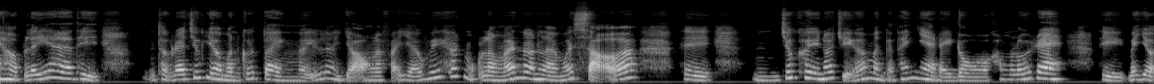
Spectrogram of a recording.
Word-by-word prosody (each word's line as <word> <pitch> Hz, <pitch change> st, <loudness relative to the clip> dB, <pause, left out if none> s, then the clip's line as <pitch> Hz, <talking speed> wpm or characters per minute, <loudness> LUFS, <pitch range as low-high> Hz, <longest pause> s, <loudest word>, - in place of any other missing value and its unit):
hợp 240 Hz, -5 st, +4 dB
lý 220 Hz, +6 st, +1 dB
ha. 295 Hz, -4 st, +2 dB
Thì 200 Hz, -7 st, -1 dB, 0.6 s
thực 225 Hz, -5 st, -2 dB
ra 225 Hz, +1 st, +5 dB
trước 305 Hz, +1 st, -2 dB
giờ 255 Hz, -7 st, +3 dB
mình 195 Hz, -3 st, 0 dB
cứ 260 Hz, -, -4 dB
toàn 195 Hz, -7 st, -1 dB
nghĩ 165 Hz, -3 st, -3 dB
là 270 Hz, +4 st, -4 dB
dọn 200 Hz, -4 st, 0 dB
là 190 Hz, -, -1 dB
phải 195 Hz, -, -5 dB
giải 185 Hz, -2 st, -1 dB
quyết 290 Hz, -, -3 dB
hết 375 Hz, 0 st, -1 dB
một 295 Hz, -, -5 dB
lần 200 Hz, -2 st, +1 dB
á, 240 Hz, +6 st, +4 dB
nên 280 Hz, -3 st, +2 dB
là 200 Hz, -4 st, +2 dB
mới 210 Hz, +7 st, -1 dB
sợ -, -, +4 dB
á, 320 Hz, +1 st, +4 dB, 0.4 s
thì, 200 Hz, -6 st, -2 dB, 0.4 s
ừm, 185 Hz, 0 st, -8 dB
trước 305 Hz, +9 st, 0 dB
khi 290 Hz, -5 st, +2 dB
nói 275 Hz, +3 st, +3 dB
chuyện -, -, -1 dB
á 240 Hz, +5 st, 0 dB
mình 260 Hz, -3 st, -1 dB
cảm -, -, -6 dB
thấy 260 Hz, +5 st, -4 dB
nhà 255 Hz, -8 st, +1 dB
đầy 170 Hz, -1 st, -1 dB
đồ 170 Hz, -1 st, -2 dB
không 230 Hz, 0 st, -8 dB
lối 235 Hz, +4 st, -1 dB
ra, 275 Hz, -3 st, +6 dB, 0.5 s
thì 180 Hz, -6 st, -2 dB
bây 205 Hz, +2 st, -2 dB
giờ 225 Hz, -2 st, +1 dB
230 Hz, 240 wpm, -22 LUFS, 190-270 Hz, 0.6 s, ra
